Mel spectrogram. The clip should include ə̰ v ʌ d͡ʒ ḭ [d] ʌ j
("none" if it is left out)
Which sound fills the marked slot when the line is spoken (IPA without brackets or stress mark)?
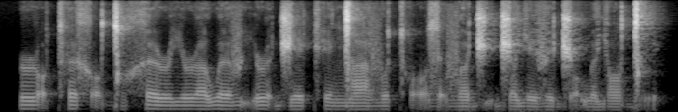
d͡ʒ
